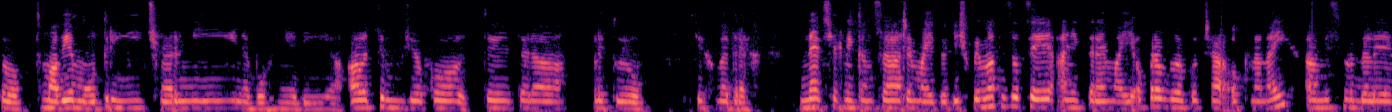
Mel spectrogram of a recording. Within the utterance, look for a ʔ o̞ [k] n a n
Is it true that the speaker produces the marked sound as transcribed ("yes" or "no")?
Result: yes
